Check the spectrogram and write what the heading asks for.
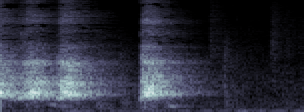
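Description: Bull terrier barking: a few short, loud barks in the first second and a half.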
